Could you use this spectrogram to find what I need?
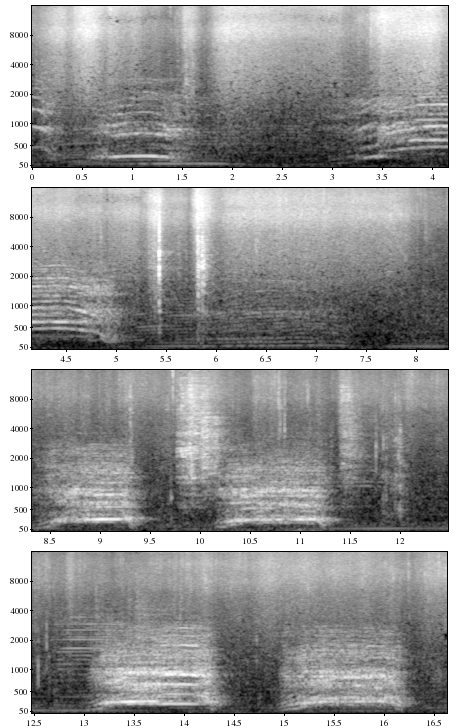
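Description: Hungry cattle moo repeatedly before their evening feed of grass and hay. The calls are loud, low and drawn out, coming as a series of separate bellows over a steady low rumble.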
